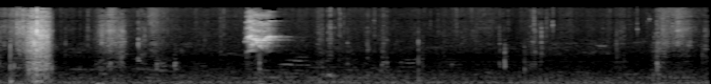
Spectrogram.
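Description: Hand mixing grated white radish (mooli) with chopped herbs and spices in a plastic bowl: rustling swishes in a few short bursts, the loudest about two seconds in.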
